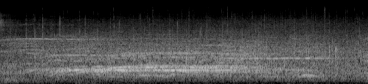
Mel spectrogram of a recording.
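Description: Crowd at a wrestling show applauding and cheering, a dense steady wash of clapping with whoops that swells in the middle and eases slightly toward the end.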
